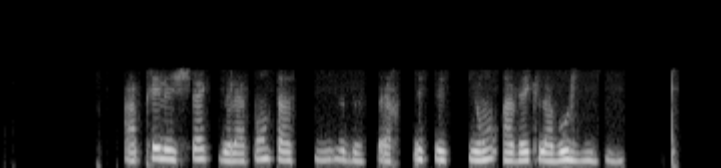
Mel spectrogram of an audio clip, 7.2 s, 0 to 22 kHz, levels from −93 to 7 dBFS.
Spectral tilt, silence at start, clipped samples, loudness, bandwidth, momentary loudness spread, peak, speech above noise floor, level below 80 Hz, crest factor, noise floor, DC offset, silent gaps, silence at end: -9 dB/octave; 1.25 s; under 0.1%; -19 LUFS; 4.1 kHz; 18 LU; -2 dBFS; over 71 dB; -58 dBFS; 18 dB; under -90 dBFS; under 0.1%; 2.11-2.17 s, 2.95-3.13 s, 3.67-3.76 s, 3.99-4.12 s, 4.50-4.67 s, 6.24-6.69 s; 0.5 s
